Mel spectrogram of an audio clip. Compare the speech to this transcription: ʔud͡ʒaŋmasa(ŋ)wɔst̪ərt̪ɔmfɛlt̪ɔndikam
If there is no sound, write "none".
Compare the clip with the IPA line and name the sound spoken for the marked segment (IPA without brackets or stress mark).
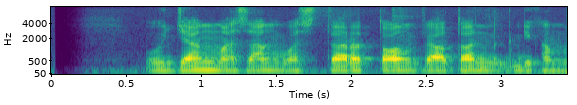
ŋ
